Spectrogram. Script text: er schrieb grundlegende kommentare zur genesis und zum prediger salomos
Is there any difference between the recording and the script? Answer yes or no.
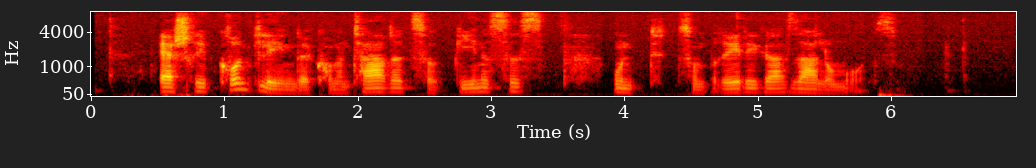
no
